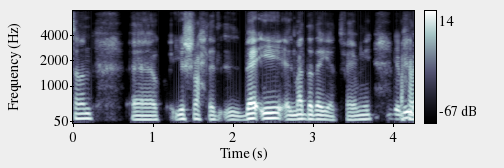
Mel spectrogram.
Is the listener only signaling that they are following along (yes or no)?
no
